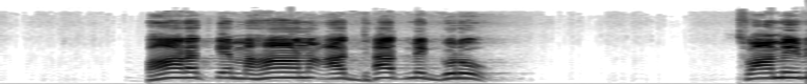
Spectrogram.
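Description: An elderly man speaks formally into a microphone.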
